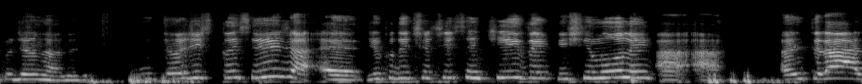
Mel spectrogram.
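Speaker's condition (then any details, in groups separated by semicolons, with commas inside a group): Cerebral palsy; from birth, motor sequelae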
